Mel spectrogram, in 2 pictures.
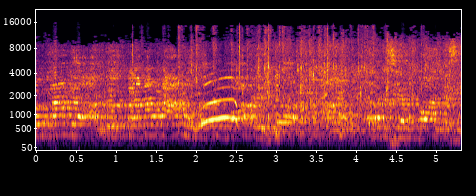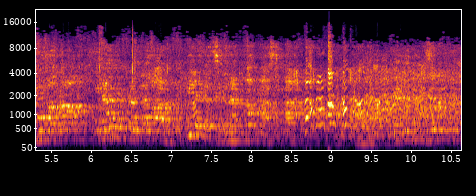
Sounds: Speech

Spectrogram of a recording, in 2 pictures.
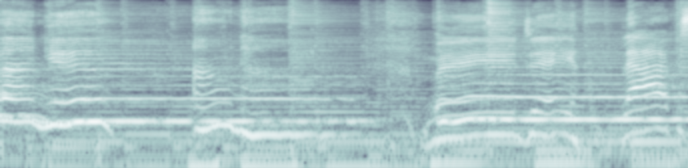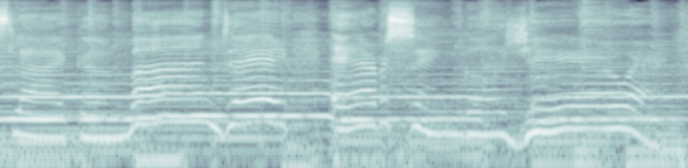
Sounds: Female singing, Music

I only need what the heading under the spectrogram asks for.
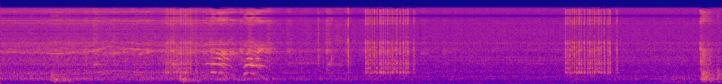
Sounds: Speech

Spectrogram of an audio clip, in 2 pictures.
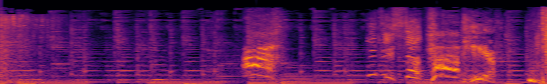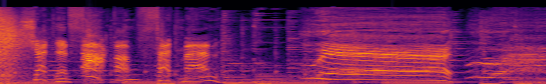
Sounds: Music, Speech

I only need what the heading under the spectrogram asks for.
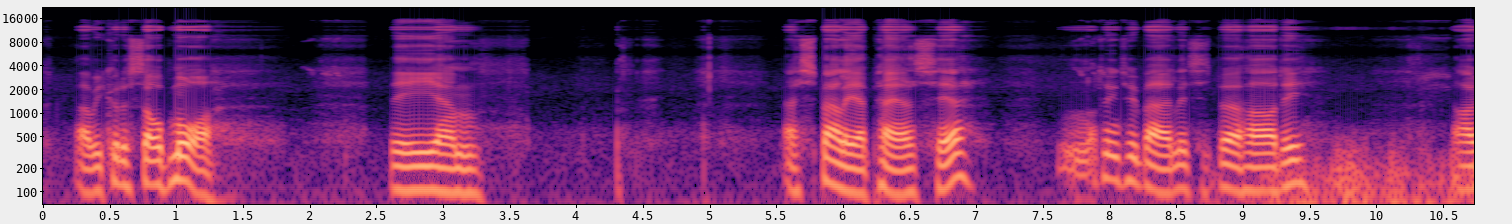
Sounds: Walk, Speech

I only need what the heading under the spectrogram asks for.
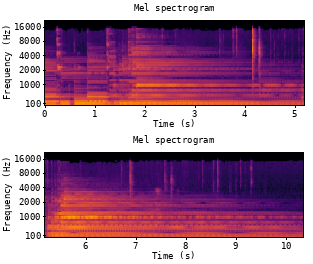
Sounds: Plucked string instrument, Musical instrument, Music, Electric guitar

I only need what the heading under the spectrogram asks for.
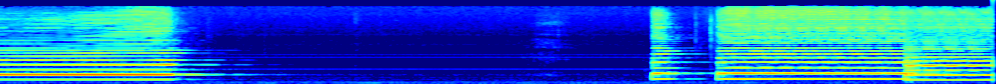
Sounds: playing bassoon

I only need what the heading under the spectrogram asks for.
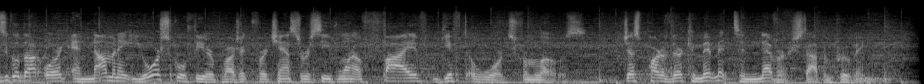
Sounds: Music, Speech

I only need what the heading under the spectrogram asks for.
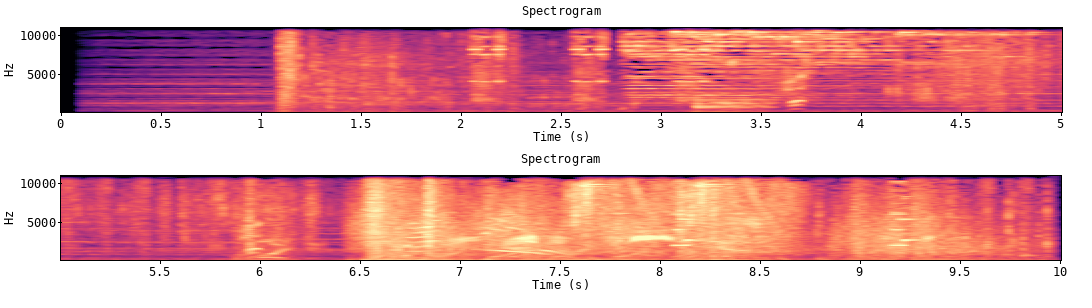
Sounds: Music

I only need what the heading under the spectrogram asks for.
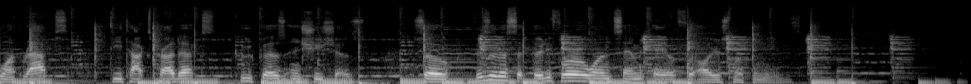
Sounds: Speech, Music

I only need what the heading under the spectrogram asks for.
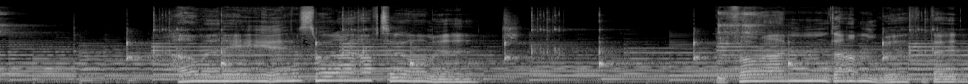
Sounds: Tender music, Music

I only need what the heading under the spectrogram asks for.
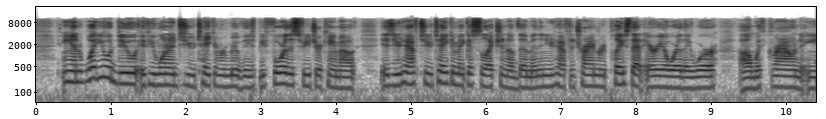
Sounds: Speech

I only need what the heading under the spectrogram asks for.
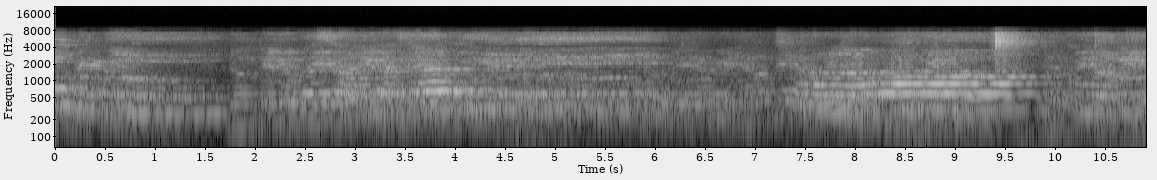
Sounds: Male singing

